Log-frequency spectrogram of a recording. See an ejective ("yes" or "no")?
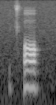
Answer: yes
